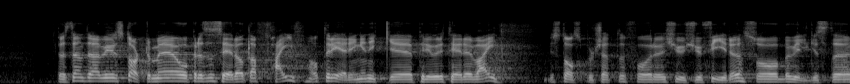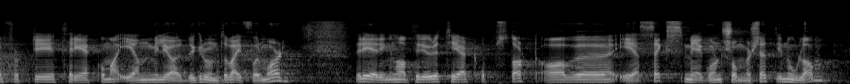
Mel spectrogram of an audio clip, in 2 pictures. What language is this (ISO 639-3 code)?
nor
